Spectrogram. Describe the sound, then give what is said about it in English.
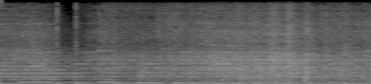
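A train heading out of Paris toward the small town of Auvers rolls steadily along the rails with a loud, continuous rumble, a low metallic hum and a couple of sharp clanks near the start. It never lets up. “He boards the first train out of Paris.”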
